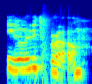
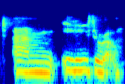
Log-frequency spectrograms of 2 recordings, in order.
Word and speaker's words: Eleuthero: Eleuthero, okay? So I'm going to try to, thank you, I appreciate your contribution there. I'm going to try to say it correctly each time, but Eleuthero, okay?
